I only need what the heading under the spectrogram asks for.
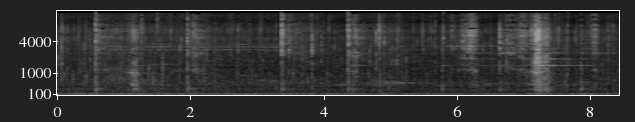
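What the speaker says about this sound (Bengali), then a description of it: "খুব ভালো করে নাড়াচাড়া করে নেব।" A utensil stirs chicken with cashews in a cooking pan, giving soft scraping strokes and light taps at an irregular rhythm, close and quiet over a low background hiss, with a sharper clink near the end.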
